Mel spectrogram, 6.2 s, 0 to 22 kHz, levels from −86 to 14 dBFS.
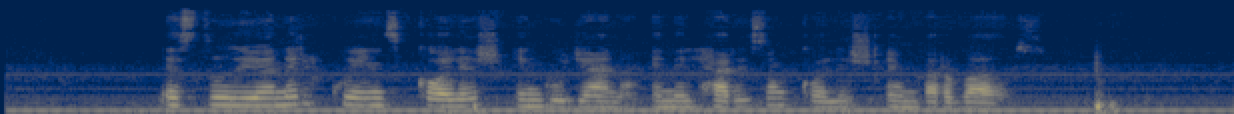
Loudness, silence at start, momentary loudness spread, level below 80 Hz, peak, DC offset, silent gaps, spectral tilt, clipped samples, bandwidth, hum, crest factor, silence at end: -31 LUFS; 0.05 s; 18 LU; -54 dBFS; -12 dBFS; under 0.1%; none; -7 dB/octave; under 0.1%; 16 kHz; none; 18 dB; 0 s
